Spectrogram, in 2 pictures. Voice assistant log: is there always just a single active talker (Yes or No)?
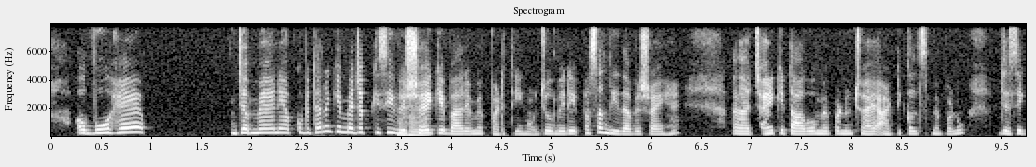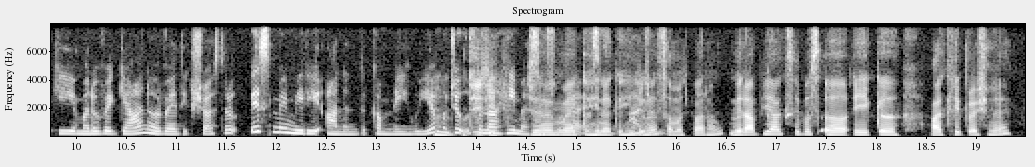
No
